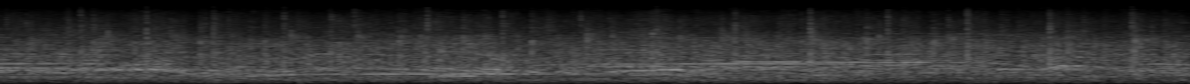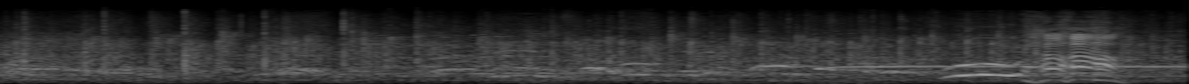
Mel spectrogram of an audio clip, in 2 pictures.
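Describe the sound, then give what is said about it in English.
Sustained applause from a church audience during a sermon, a dense, steady patter of many hands with voices calling out underneath, swelling briefly near the end. “Come on, don't clap for me.”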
